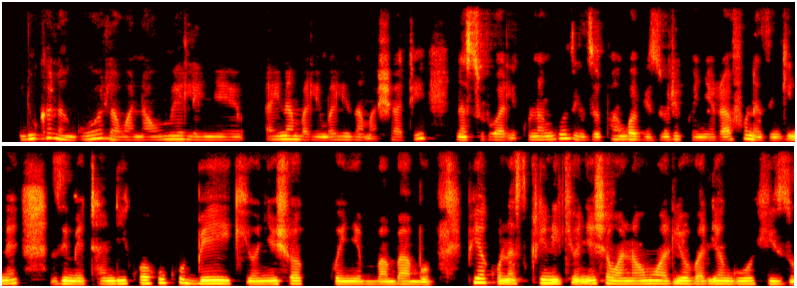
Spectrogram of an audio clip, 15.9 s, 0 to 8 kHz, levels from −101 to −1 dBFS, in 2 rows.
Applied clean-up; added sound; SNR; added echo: none; none; none; none.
